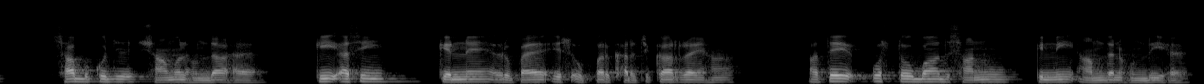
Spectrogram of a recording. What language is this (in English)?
Punjabi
